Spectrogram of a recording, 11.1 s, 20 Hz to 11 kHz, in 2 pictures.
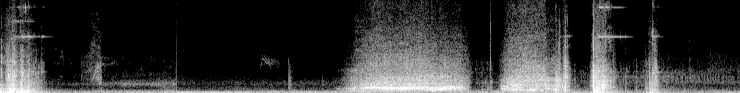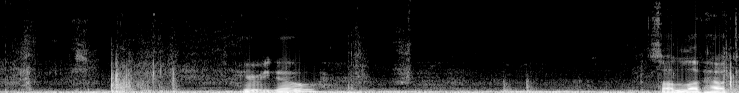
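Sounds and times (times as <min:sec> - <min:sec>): tool case scraping and rustling: 0:02.7 - 0:07.0.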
